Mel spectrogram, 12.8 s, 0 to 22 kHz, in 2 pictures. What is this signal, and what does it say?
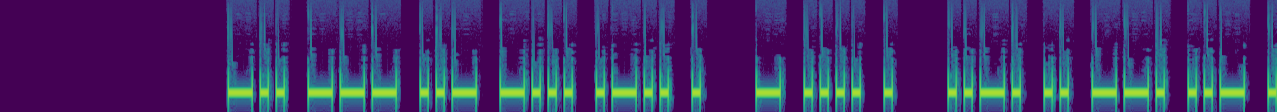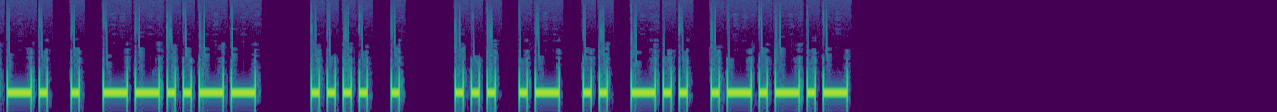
Morse code, heard as a keyed tone, about 30 wpm, 700 Hz. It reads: DOUBLE THE FIGURE, HE SAID.
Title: Sentences from Top 1400 Words 30wpm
